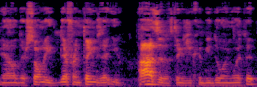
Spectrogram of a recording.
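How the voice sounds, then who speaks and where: A man talks at a fairly low pitch. His voice is somewhat breathy. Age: 60s. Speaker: electronics technician and union president. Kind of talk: interview. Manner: halting, many fillers and repetitions.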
